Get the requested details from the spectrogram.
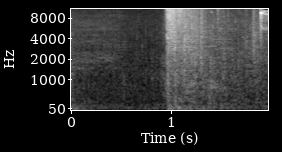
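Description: A wooden crate smashes apart.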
